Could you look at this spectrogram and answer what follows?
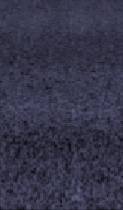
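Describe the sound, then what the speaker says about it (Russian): A heavy downpour falls at a country house, making a brief, dense, even hiss of rain with no voices. "Релакс, звуки дождя."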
